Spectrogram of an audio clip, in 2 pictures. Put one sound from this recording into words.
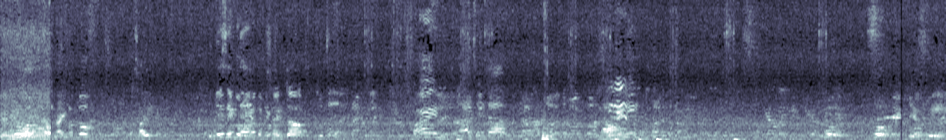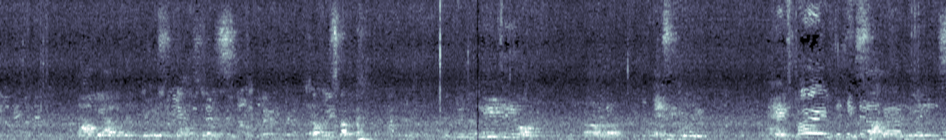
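Several people talk at once nearby, men and women calling out in a lively crowd.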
